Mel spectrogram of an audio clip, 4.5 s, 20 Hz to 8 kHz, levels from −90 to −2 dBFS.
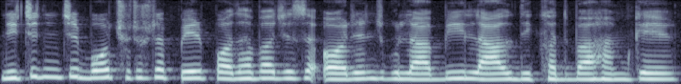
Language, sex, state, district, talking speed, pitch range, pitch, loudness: Bhojpuri, female, Uttar Pradesh, Gorakhpur, 185 wpm, 205-245 Hz, 225 Hz, -15 LUFS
